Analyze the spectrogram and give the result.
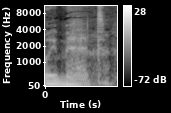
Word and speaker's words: Ouimet: Francis. We met. Uh, Uh, it's uh, he's uh, it's O U I M E T pronounced oh, okay.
